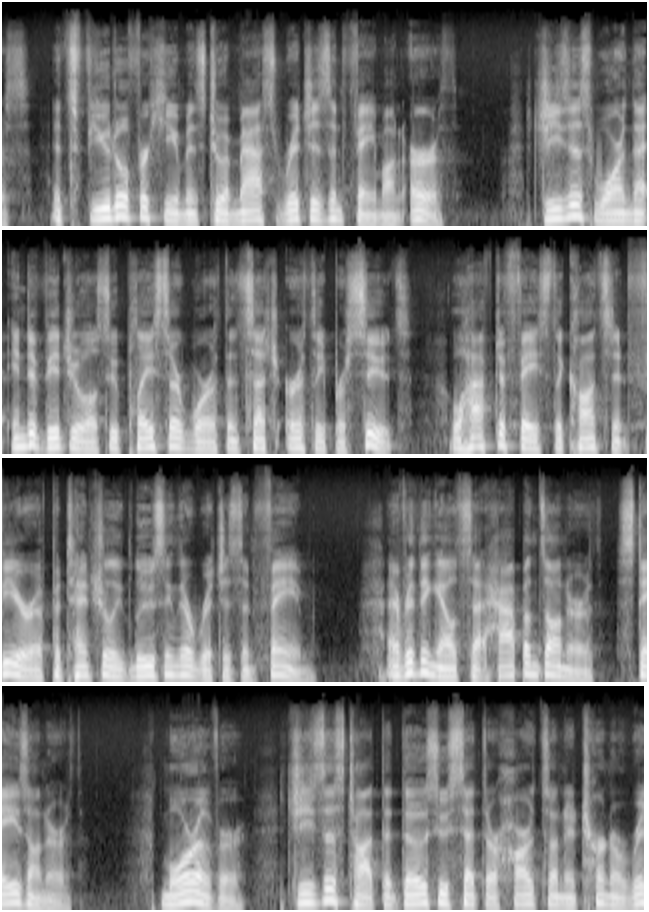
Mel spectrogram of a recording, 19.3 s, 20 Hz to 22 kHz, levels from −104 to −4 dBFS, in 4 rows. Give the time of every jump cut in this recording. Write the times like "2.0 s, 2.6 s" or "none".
12.3 s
